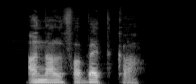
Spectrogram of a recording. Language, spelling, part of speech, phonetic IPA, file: Polish, analfabetka, noun, [ˌãnalfaˈbɛtka], Pl-analfabetka.ogg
